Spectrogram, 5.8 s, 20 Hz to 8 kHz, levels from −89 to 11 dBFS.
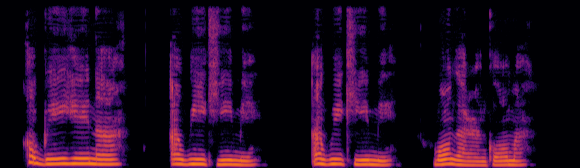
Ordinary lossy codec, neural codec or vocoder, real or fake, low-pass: none; codec, 16 kHz, 4.8 kbps, FACodec; fake; none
